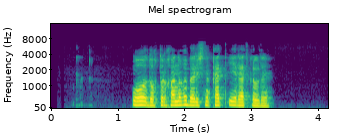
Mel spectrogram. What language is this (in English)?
Uyghur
